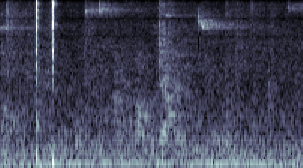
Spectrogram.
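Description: Faint ambience of an underground pedestrian passage: a steady low hum with faint voices and short high squeaks. Two sharp clicks come in quick succession about a quarter second in.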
